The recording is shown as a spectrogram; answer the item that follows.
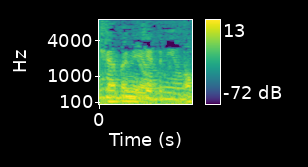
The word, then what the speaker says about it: Campanile: Campanile.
